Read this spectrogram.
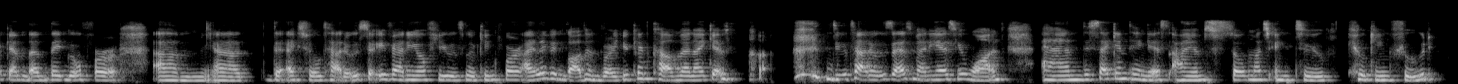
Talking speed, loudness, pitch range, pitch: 195 wpm, -21 LUFS, 195-225 Hz, 205 Hz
